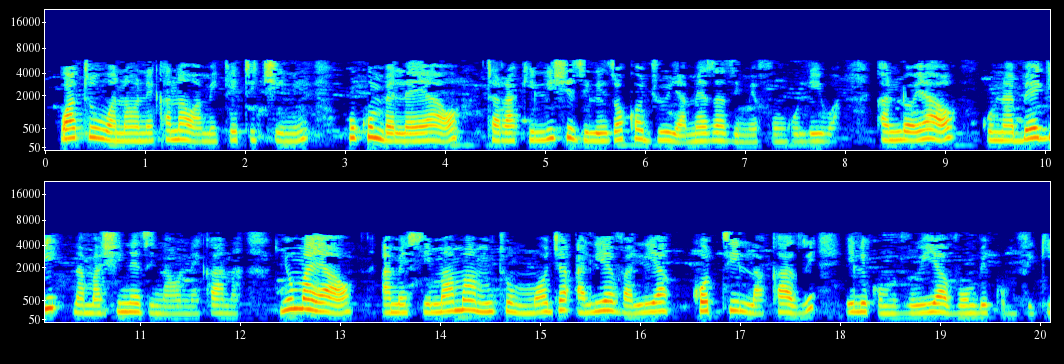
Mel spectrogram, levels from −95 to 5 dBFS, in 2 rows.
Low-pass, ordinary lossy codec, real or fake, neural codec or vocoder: 7.2 kHz; MP3, 24 kbps; real; none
